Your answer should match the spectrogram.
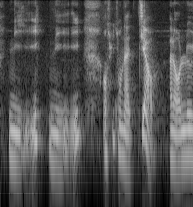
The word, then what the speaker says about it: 叫: IAO, là on va prononcer IAO comme IAO, avec un O très bref, et un quatrième ton. Tiao.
